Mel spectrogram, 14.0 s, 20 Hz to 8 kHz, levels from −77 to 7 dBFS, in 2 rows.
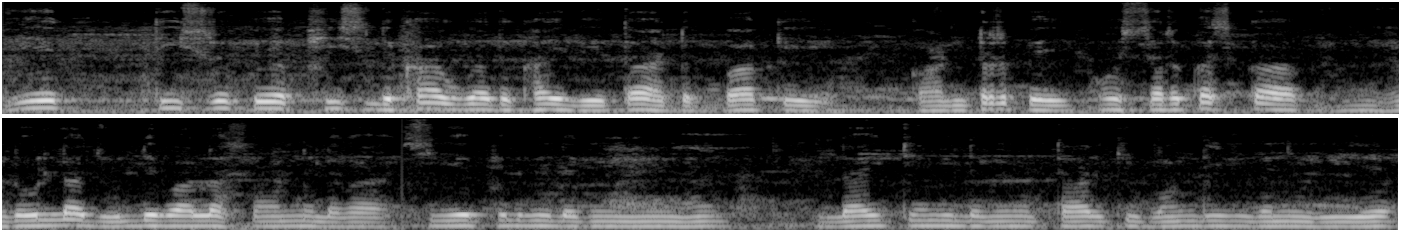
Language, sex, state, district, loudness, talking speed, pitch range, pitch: Hindi, male, Chhattisgarh, Bilaspur, -17 LUFS, 165 wpm, 130-145 Hz, 135 Hz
